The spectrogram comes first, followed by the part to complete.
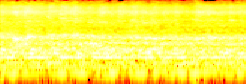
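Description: A steady, even hum with hiss and no speech.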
